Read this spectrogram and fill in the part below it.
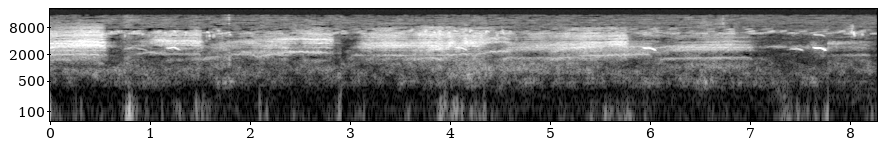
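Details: Black-shouldered kite (Elanus axillaris) fledglings squabbling over a mouse at the family perch tree with an adult present give harsh, hissing screeches almost without pause, broken by short sharp whistled chirps, over faint thumps and rustling.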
